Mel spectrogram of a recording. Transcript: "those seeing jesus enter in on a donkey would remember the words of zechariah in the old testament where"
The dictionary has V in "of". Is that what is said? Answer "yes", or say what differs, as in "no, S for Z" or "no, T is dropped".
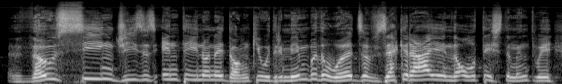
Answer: yes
